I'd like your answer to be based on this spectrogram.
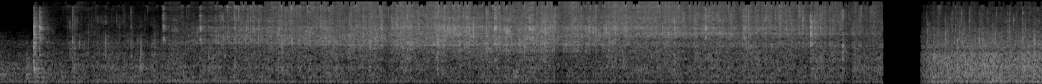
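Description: Ginger-garlic paste fries with browned onion in a pan for a rustic chicken curry, a loud continuous sizzle with stirring scrapes, briefly cutting out near the end before resuming.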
